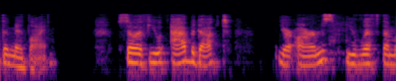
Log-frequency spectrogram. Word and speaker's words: abduct: these terms in school we pronounce them AB duct and a duct which I still do in my head to this day to keep them separated in my mind the term phasia here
